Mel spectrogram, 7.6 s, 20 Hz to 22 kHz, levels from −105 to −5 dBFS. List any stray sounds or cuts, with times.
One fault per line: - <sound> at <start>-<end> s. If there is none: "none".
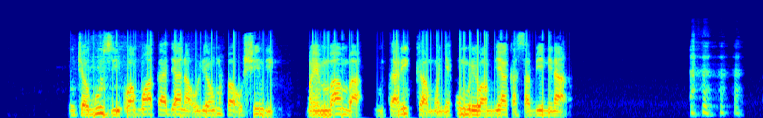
- laugh at 6.9-7.4 s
